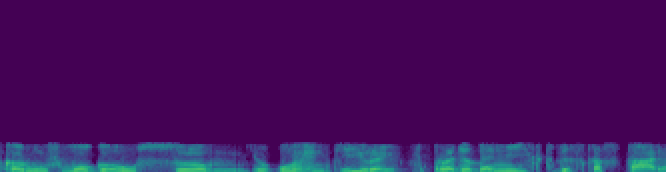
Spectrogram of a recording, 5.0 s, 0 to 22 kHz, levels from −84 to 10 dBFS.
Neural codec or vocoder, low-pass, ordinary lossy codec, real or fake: none; 3.6 kHz; AAC, 24 kbps; real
